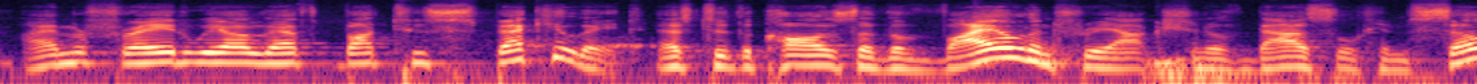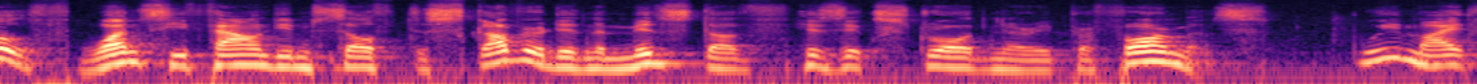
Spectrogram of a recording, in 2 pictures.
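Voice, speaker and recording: Gentleman detective, radio drama, higher-pitched, very animated intonation, formal, knowing, dramatic pauses. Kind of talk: old-time radio play acting.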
